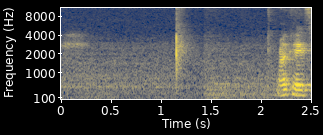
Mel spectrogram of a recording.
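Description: One sharp metallic click about a second in, from the snap button at the waistband of a baby's jeans being fastened, over quiet room tone.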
